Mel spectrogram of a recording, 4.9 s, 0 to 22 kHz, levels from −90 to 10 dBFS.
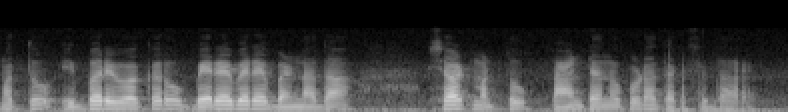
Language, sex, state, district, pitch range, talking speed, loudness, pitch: Kannada, male, Karnataka, Bangalore, 110-135 Hz, 120 wpm, -19 LUFS, 125 Hz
